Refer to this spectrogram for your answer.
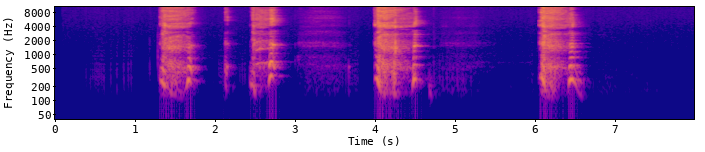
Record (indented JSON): {
  "three_cough_length": "8.0 s",
  "three_cough_amplitude": 2415,
  "three_cough_signal_mean_std_ratio": 0.33,
  "survey_phase": "beta (2021-08-13 to 2022-03-07)",
  "age": "45-64",
  "gender": "Female",
  "wearing_mask": "No",
  "symptom_cough_any": true,
  "symptom_runny_or_blocked_nose": true,
  "symptom_sore_throat": true,
  "symptom_fatigue": true,
  "symptom_fever_high_temperature": true,
  "symptom_headache": true,
  "symptom_change_to_sense_of_smell_or_taste": true,
  "symptom_onset": "5 days",
  "smoker_status": "Ex-smoker",
  "respiratory_condition_asthma": false,
  "respiratory_condition_other": false,
  "recruitment_source": "Test and Trace",
  "submission_delay": "1 day",
  "covid_test_result": "Positive",
  "covid_test_method": "RT-qPCR",
  "covid_ct_value": 13.4,
  "covid_ct_gene": "ORF1ab gene",
  "covid_ct_mean": 14.0,
  "covid_viral_load": "26000000 copies/ml",
  "covid_viral_load_category": "High viral load (>1M copies/ml)"
}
